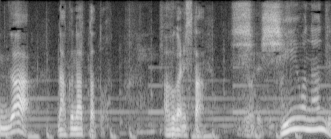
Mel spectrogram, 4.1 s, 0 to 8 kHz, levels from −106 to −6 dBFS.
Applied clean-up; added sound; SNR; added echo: none; none; none; none.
